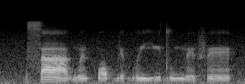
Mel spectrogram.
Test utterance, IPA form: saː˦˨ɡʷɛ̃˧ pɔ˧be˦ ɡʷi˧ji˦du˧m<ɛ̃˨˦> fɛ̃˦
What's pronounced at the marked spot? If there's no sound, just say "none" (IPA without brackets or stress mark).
ɛ̃˨˦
